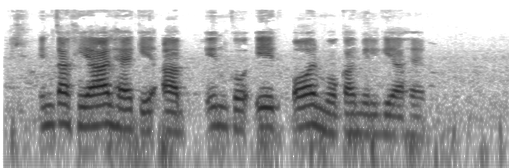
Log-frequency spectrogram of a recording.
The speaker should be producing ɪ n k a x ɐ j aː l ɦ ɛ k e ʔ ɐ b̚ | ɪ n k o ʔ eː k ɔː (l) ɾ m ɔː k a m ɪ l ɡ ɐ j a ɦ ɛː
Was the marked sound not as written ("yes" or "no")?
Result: yes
